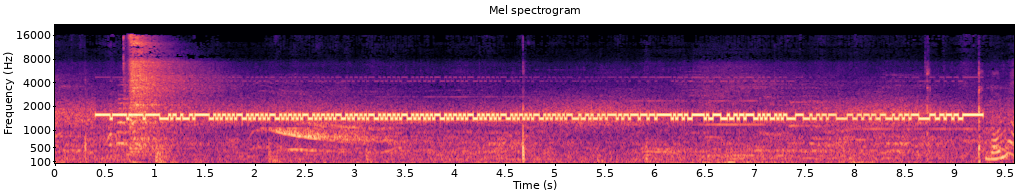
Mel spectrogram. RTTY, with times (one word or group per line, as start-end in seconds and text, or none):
1.5-5.2 RYRYRYRYRYRYRYRYRYRYRY
5.3-6.7 DK1FVB
6.8-7.5 449
7.6-8.3 502
8.5-9.1 502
